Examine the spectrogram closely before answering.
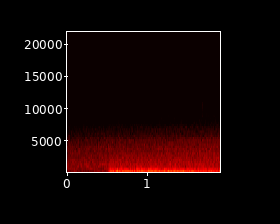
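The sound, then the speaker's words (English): A fire truck siren wails with sweeping rises and falls in pitch as fire trucks leave, then a loud, steady roar of rumbling engine noise swells in and buries it. No one speaks. “All right, the fire trucks are leaving. They're on their way.”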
